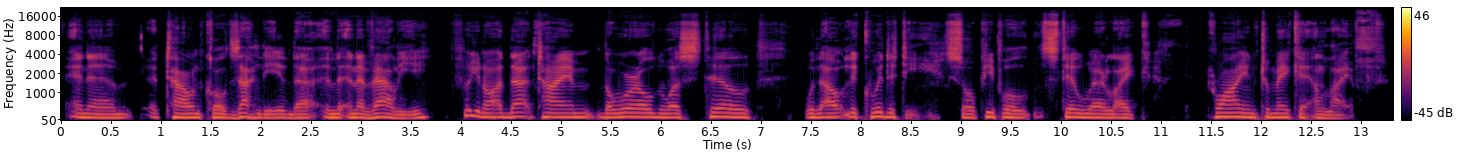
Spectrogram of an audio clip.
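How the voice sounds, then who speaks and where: A man in his sixties from Lebanon with a Lebanese accent, a podcast guest telling his life story in a halting way with many fillers. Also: mid-range voice, vocal fry, no room sound. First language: Arabic. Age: 60s. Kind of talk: interview storytelling.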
